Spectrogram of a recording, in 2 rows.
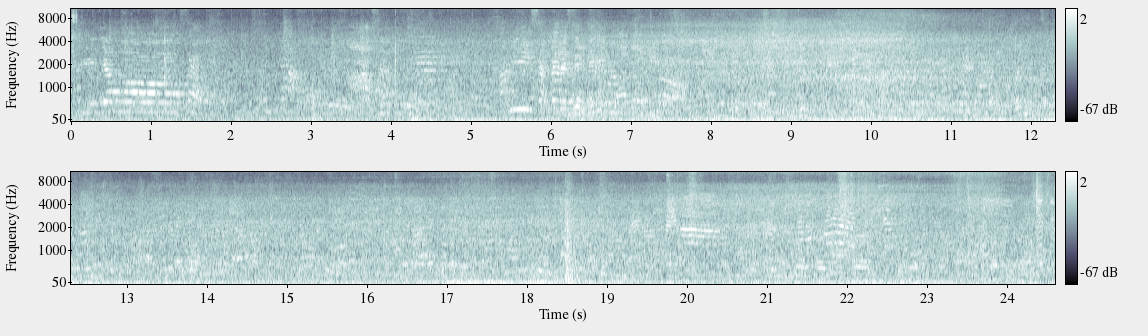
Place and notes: Ascolto il tuo cuore, città. I listen to your heart, city. Several chapters **SCROLL DOWN FOR ALL RECORDINGS** - Saturday market without plastic waste in the time of COVID19, Soundwalk
"Saturday market without plastic waste in the time of COVID19", Soundwalk
Chapter XCII of Ascolto il tuo cuore, città. I listen to your heart, city
Saturday, May 30th 2020. Walking to Corso Vittorio Emanuele II and in outdoor market of Piazza Madama Cristina, eighty-one days after (but day twenty-seven of Phase II and day fourteen of Phase IIB and day eight of Phase IIC) of emergency disposition due to the epidemic of COVID19.
Start at 2:52 p.m. end at 3:19 p.m. duration of recording 27'05''
The entire path is associated with a synchronized GPS track recorded in the (kml, gpx, kmz) files downloadable here:
30 May 2020, 14:52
